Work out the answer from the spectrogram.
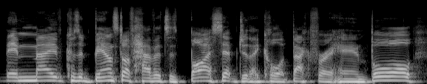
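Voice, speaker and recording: A man's voice: a little high, moderate pace. A man co-hosting a casual football podcast, blunt and opinionated with a dry edge. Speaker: podcast co-host. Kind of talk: casual sports podcast chat.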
